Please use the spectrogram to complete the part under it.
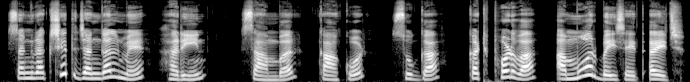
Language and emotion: Maithili, neutral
